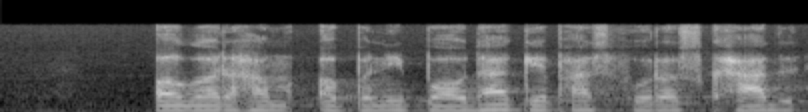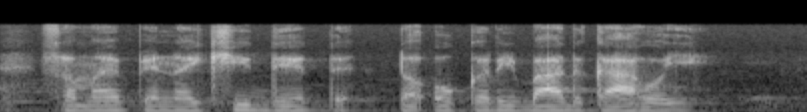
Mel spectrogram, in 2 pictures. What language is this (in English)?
Bhojpuri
